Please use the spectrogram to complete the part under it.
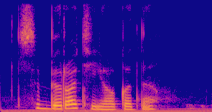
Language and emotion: Russian, neutral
